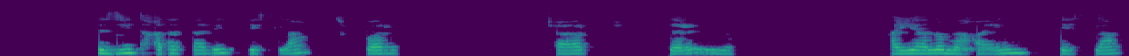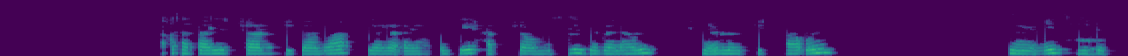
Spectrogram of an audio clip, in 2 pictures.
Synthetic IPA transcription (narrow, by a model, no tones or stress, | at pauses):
ʔɨzit̪ʰɐ̥xɐt̪ʰat̪ʰalit̪ʰe̞slaspɐɾ | t͡ʃʰaɾd͡ʒ | zɐɾʔɨ̰jːu | ʔajːalomɐxajɪnt̪ʰesla | t̪ʰɐ̥xɐt̪ʰat̪ʰalit͡ʃʰaɾd͡ʒd͡ʒɨɡaβajɛɾɐʔajaʔɨziħafʃawimɨslizɐβɐnawit̪ʰekno̞lo̞d͡ʒikʰawʔʊn | sɨmʕit̪jɪɦɨβ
